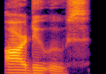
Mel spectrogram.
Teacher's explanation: arduous has three syllables and the stress is on the first syllable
